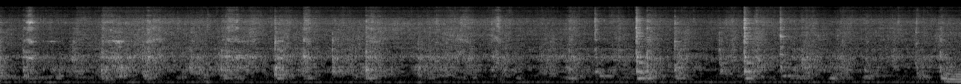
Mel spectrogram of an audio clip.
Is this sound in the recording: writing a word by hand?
no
